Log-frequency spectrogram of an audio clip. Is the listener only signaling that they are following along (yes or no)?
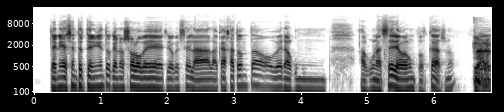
no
